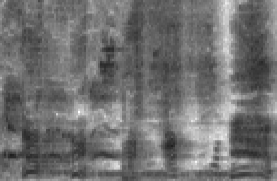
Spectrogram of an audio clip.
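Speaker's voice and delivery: high, airless real laughter. Real, not acted. Laughs at own story.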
